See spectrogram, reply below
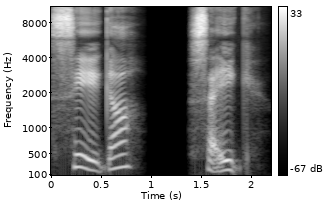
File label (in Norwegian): "sega", hemsedalsmaalet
